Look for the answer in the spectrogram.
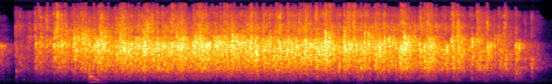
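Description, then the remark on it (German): Sustained audience applause greeting a security-advice segment, a dense, steady wash of clapping that rises quickly, holds at full strength for several seconds, then fades out at the end. “Ein Sicherheitshinweis mit Applaus, das ist auch eine Premiere.”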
